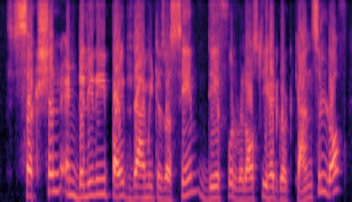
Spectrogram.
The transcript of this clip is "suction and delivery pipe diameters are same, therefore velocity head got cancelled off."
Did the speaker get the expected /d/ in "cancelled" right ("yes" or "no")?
yes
